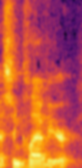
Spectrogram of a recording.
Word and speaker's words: Synclavier: Yeah, synclavier.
